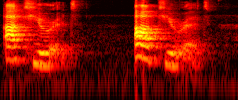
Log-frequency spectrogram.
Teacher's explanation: there is only one k when you pronounce it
